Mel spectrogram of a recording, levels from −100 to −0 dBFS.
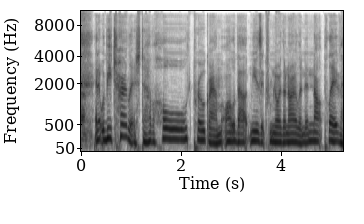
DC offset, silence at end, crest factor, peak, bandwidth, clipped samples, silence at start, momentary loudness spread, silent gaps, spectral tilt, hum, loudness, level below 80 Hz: under 0.1%; 0 s; 12 dB; -6 dBFS; 11 kHz; under 0.1%; 0 s; 3 LU; none; -6.5 dB/octave; none; -18 LUFS; -42 dBFS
